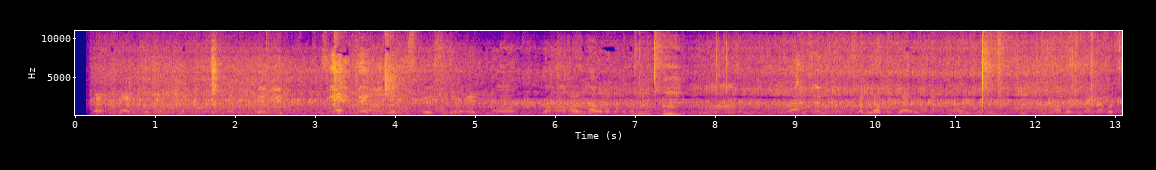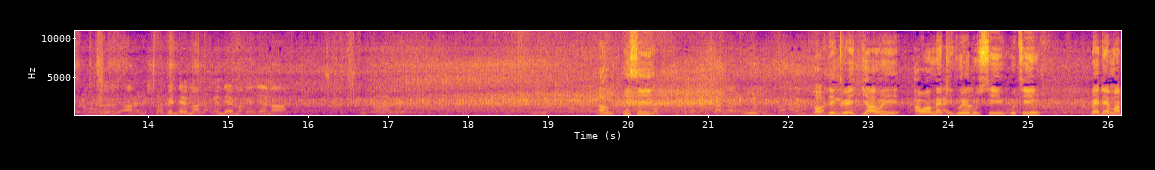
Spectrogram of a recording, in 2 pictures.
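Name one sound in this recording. Several men talk over one another outdoors.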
